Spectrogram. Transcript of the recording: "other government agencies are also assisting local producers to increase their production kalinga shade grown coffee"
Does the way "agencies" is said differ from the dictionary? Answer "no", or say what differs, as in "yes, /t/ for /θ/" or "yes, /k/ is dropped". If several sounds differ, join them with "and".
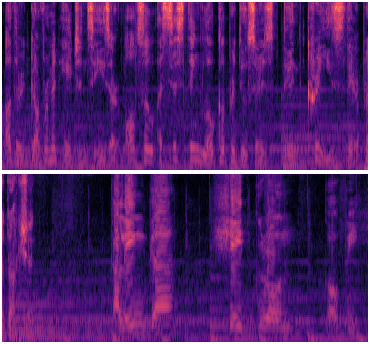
no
